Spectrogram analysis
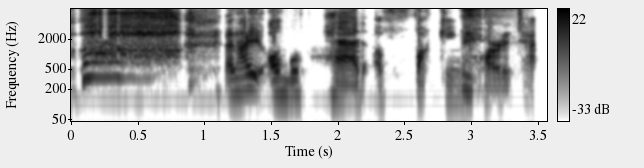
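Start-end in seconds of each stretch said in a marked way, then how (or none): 0.1-0.8 high falling shriek; high scream. Retold or imitated. Let go in the sky, high shriek. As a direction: scream while dropping. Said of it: "I'm like".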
